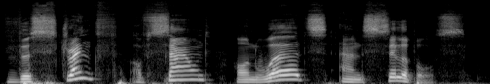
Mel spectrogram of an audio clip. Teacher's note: with the of on and they were all lower they were all quieter and they were a bit quicker too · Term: grammar words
